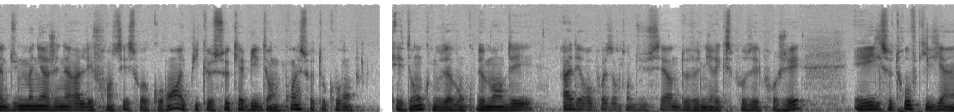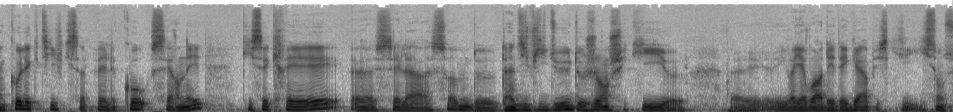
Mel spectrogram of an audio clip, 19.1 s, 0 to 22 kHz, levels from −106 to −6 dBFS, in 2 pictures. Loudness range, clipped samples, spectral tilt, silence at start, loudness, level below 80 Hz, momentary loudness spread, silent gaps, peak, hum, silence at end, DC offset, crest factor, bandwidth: 2 LU; under 0.1%; -6 dB/octave; 0 s; -19 LUFS; -36 dBFS; 9 LU; 3.83-3.91 s; -2 dBFS; none; 0 s; 0.4%; 16 dB; 18 kHz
